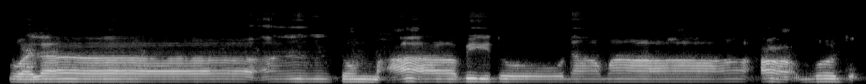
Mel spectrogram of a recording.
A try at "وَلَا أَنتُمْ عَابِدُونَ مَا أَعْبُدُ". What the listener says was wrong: ہاں، عابدون یہ جو ہے نا تھوڑا اور کلیئر عین نکالیے، عابدون، عابدون. ولا انتم عابدون.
